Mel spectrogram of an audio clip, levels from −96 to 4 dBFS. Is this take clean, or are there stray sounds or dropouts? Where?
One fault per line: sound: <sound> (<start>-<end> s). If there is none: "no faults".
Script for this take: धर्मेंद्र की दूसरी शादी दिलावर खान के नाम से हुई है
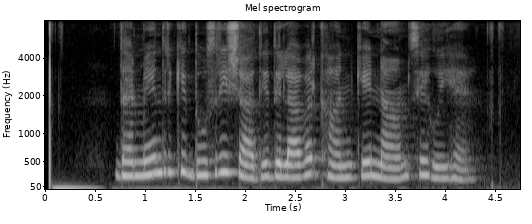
no faults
